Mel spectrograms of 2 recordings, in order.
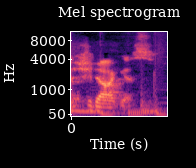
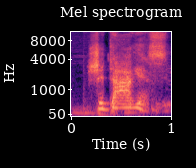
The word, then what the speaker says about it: Szydagis: of your last name it's uh shidakas shiddagas is way off yeah use this way off the sz is like an sh it's polish ah love it i love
